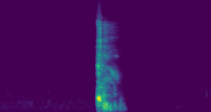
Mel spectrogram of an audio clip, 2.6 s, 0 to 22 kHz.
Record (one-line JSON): {"cough_length": "2.6 s", "cough_amplitude": 32768, "cough_signal_mean_std_ratio": 0.16, "survey_phase": "beta (2021-08-13 to 2022-03-07)", "age": "18-44", "gender": "Female", "wearing_mask": "No", "symptom_none": true, "smoker_status": "Never smoked", "respiratory_condition_asthma": false, "respiratory_condition_other": false, "recruitment_source": "REACT", "submission_delay": "2 days", "covid_test_result": "Negative", "covid_test_method": "RT-qPCR", "influenza_a_test_result": "Negative", "influenza_b_test_result": "Negative"}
